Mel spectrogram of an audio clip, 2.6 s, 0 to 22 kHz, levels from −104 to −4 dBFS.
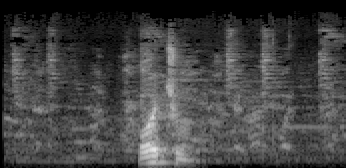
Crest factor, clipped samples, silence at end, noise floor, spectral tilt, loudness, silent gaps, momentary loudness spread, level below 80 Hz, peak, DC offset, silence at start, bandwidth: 24 dB; under 0.1%; 0.1 s; -55 dBFS; -3 dB/octave; -28 LUFS; none; 23 LU; -80 dBFS; -8 dBFS; under 0.1%; 0.1 s; 14 kHz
